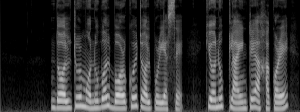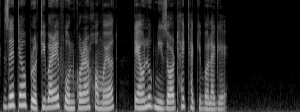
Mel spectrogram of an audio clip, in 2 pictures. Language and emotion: Assamese, sad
